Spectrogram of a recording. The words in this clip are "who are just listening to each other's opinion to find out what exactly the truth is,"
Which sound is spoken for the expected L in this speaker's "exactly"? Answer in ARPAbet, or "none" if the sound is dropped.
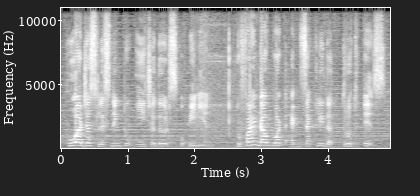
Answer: L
